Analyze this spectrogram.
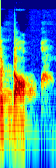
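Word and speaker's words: talk: गया और क्या होगा टॉक टॉक यहां भी एल हमारे क्या है साइलेंट है ट टक मीस होता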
